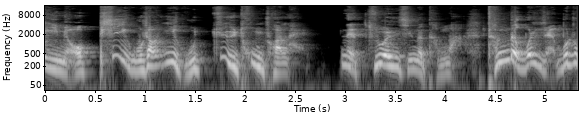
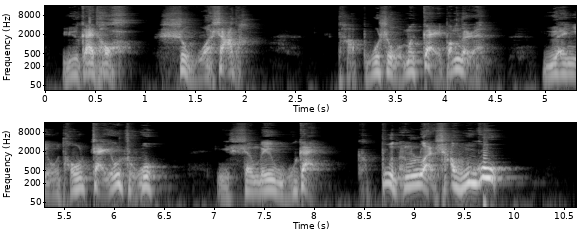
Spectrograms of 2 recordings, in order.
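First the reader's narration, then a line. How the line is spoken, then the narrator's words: Angry. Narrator (Chinese): 郑爷叔怒声的说道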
